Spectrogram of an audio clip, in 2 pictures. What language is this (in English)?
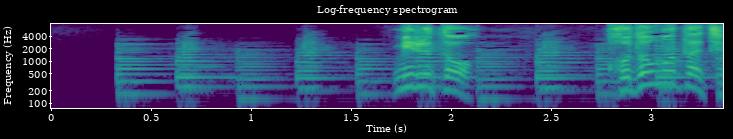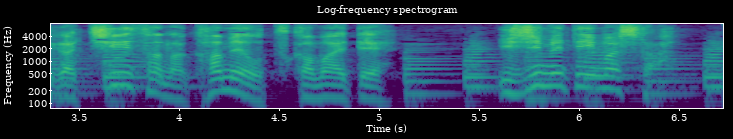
Japanese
